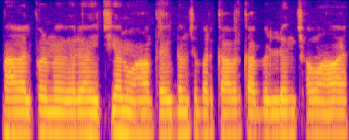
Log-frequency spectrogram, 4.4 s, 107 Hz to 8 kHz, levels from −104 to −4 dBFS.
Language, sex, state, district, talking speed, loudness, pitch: Angika, male, Bihar, Bhagalpur, 205 wpm, -17 LUFS, 125 Hz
